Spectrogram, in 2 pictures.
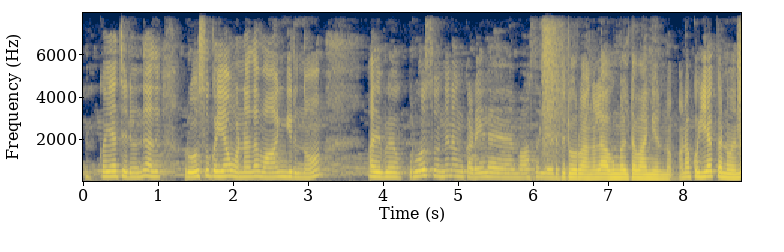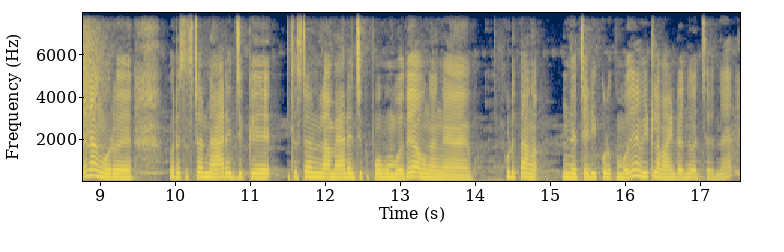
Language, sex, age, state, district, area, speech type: Tamil, female, 30-45, Tamil Nadu, Nagapattinam, rural, spontaneous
